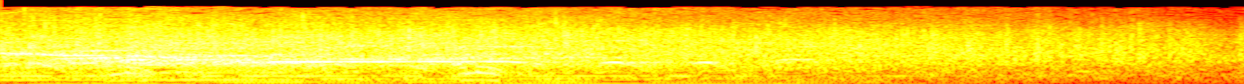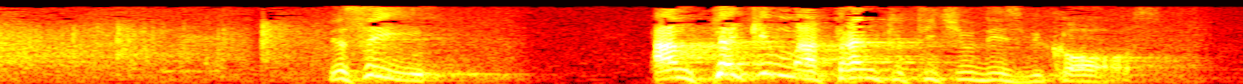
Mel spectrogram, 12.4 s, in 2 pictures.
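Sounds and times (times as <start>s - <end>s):
audience clapping and shouting: 0.0s - 7.8s
speech: 7.9s - 8.5s, 9.5s - 12.1s.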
